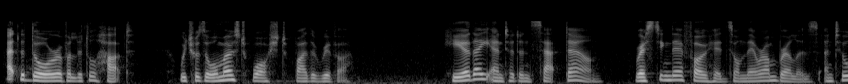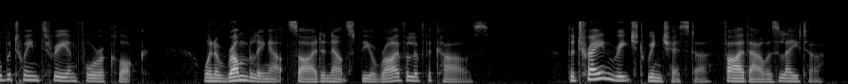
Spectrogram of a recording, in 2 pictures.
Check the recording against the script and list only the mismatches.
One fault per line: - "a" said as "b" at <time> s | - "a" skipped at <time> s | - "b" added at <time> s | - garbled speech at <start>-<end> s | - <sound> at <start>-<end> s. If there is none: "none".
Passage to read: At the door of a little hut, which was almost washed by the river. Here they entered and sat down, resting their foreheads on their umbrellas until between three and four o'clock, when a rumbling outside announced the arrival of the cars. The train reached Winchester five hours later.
none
